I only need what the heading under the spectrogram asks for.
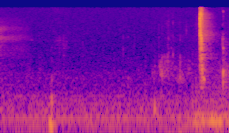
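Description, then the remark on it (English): Someone sips tap water: a soft mouth click, then a quiet pause and a sharp wet gulp near the end, with no talking. “I took a sip of water right when you said that, so it took me a moment.”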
